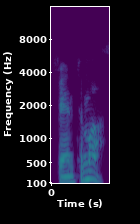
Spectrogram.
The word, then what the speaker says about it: Fantomah: Now we know the first female is Phantoma. And it's spelled weird, but you know it's based out there because it's Fantomah.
